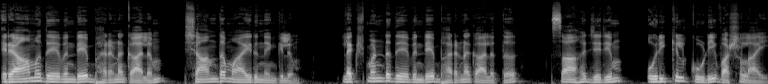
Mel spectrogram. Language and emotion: Malayalam, neutral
